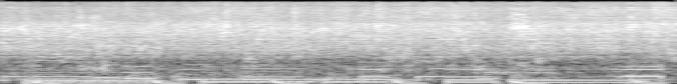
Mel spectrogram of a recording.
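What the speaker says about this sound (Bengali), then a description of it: "নুন চিনিটা দিয়ে আবার একটু নাড়াচাড়া করে নেব" Potato curry frying in a pan with salt and sugar added, stirred steadily; a continuous loud sizzle with repeated scraping strokes of the spoon, no talk.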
